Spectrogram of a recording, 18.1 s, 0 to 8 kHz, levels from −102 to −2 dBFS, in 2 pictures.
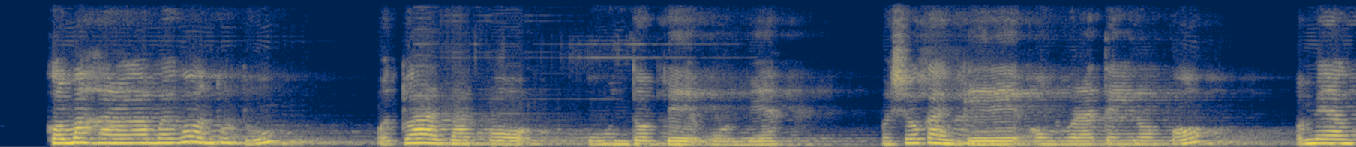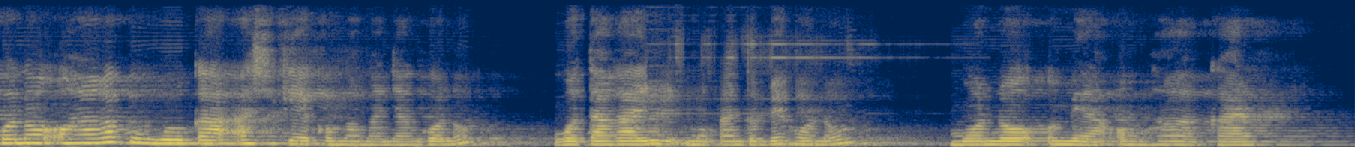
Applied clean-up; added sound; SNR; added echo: neural separator model SepFormer DNS4.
